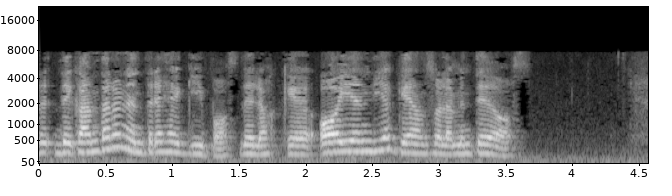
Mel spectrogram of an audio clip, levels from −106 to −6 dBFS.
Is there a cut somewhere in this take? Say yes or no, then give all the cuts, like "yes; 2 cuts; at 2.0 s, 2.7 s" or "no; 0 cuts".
no; 0 cuts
